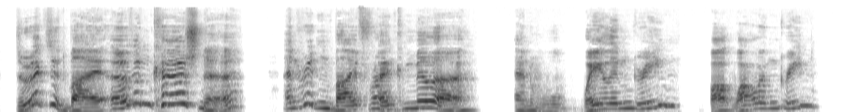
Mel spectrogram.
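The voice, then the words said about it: Imitates another person's voice. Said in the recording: “Where is this accent coming from? ... I think it had a little bit of Julia Child.”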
